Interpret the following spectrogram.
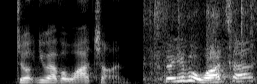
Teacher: This is a common reduction, dropping the H in function words like have, had, her, his.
